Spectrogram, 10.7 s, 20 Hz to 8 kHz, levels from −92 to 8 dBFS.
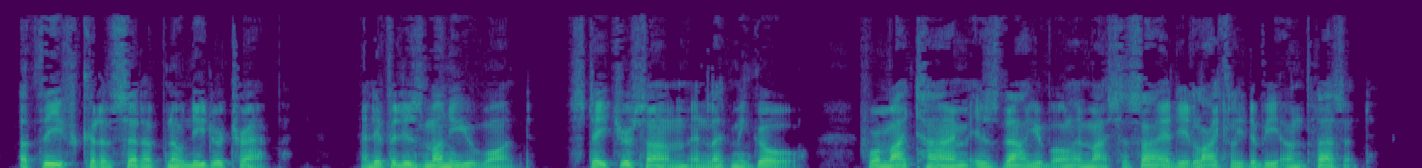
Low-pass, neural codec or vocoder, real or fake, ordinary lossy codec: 7.2 kHz; none; real; MP3, 32 kbps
